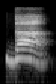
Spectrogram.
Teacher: Ujung lidah dalam Arab menyentuh pada belakang pangkal gigi atas.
